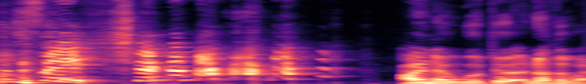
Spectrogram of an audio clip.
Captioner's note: laughing hysterically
